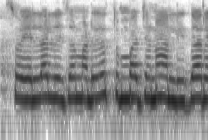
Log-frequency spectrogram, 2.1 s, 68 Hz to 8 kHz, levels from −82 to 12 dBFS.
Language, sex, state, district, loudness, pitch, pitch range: Kannada, female, Karnataka, Bangalore, -12 LUFS, 285 Hz, 280-295 Hz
